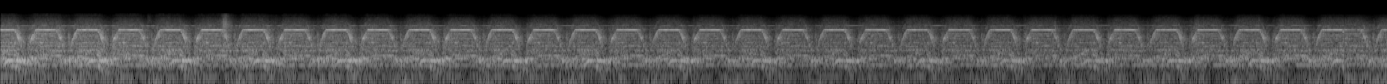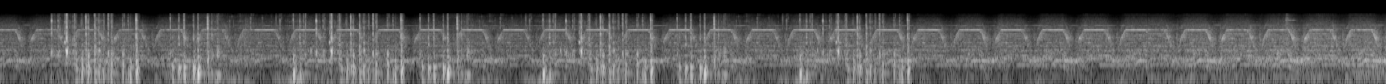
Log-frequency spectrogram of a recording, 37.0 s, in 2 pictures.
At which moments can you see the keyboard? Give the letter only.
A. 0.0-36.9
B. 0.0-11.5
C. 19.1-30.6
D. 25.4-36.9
C.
